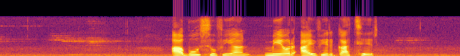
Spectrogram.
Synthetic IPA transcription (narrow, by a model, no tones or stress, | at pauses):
abusufijan | meoɾajbʱiɾkat͡ɕʰeɾ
